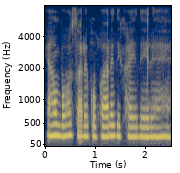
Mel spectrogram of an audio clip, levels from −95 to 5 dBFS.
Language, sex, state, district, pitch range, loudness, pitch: Hindi, female, Jharkhand, Deoghar, 210-225 Hz, -15 LUFS, 215 Hz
